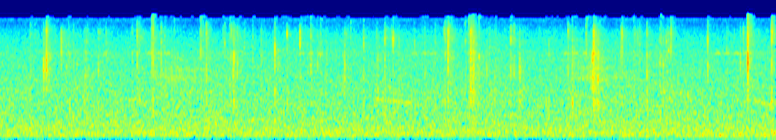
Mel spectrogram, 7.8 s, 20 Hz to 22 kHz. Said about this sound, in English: It's a bird sound, but not a call or a song. It's the noise made by a flock of about 8 or so gangang cockatoos chewing on little gum nuts in the Blue Mountains.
